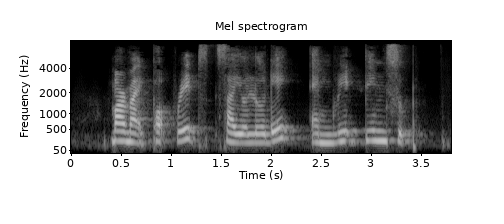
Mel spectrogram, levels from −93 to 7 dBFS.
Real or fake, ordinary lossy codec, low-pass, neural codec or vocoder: fake; MP3, 48 kbps; 7.2 kHz; codec, 16 kHz, 2 kbps, X-Codec, HuBERT features, trained on general audio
